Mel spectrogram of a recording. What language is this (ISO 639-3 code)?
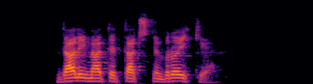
srp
